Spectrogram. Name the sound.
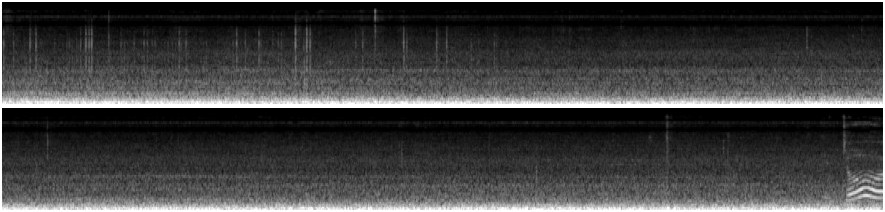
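car driving through downtown Calgary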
